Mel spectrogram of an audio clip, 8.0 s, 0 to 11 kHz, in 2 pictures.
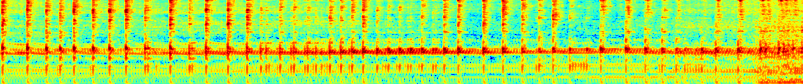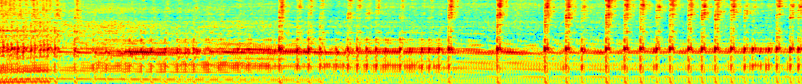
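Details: A 1960s Solo 626 70cc two-stroke chainsaw, long unused and not yet serviced or carb-cleaned, makes a crisp, rapid buzz that blips up cleanly and settles back without misfires or stumbling. It runs strong.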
